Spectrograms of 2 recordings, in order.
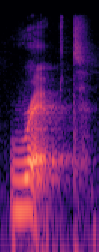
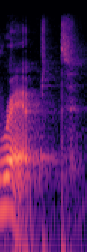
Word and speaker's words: ripped: the past simple and one of them is a very soft T okay but very soft and that's what I'm using in ripped ripped but notice I'm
